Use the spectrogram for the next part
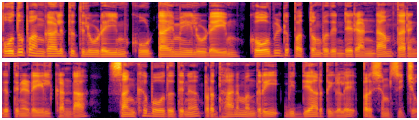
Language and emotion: Malayalam, neutral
